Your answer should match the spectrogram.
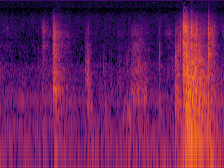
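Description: A door opening into a mineralogy lab: a few light clicks and knocks, then a louder, broader thud and sweep near the end, with no voices.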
